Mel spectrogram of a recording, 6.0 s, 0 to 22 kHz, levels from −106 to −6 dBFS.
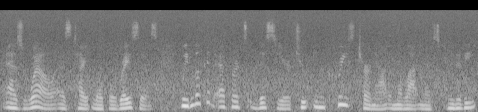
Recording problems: hiss; loud; throughout; 7 dB below the speech

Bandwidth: 14.5 kHz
